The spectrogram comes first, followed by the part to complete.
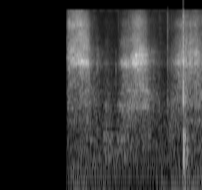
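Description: Silence for about the first half-second, then a rough rubbing and scraping noise of cardboard boxes being handled on a table, with a single click near the end.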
